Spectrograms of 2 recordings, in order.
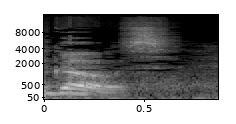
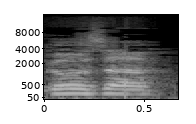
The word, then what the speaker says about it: Gose: is Sam Adams good to go got to goes from got to go so sorry I am i mispronounced it most most goza sort of um gears are puns on the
